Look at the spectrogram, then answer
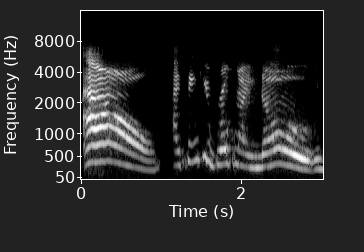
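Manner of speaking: ow drawn out, all through the nose. Leading a group through character voices, nasal Dimitri voice. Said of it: "get really nasal in our voice".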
